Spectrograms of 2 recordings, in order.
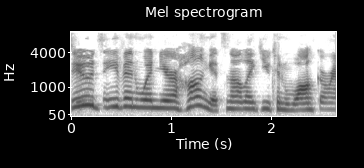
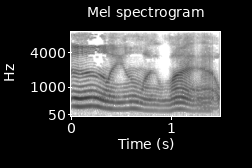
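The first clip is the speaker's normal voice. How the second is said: put-on shallow, superficial woman's voice. Imitating superficial women turning a man down: mock superficial woman voice. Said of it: "I love this voice".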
